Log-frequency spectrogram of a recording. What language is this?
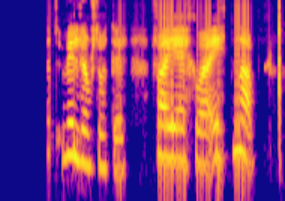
Icelandic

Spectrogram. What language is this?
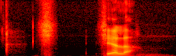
Norwegian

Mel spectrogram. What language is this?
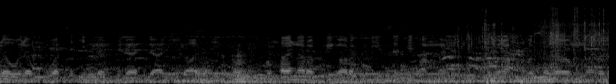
Arabic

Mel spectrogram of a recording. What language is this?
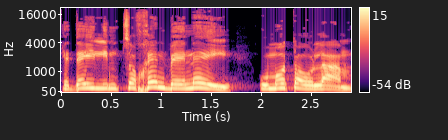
Hebrew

